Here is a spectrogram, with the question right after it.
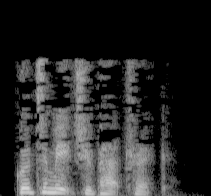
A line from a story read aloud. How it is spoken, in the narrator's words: Will said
